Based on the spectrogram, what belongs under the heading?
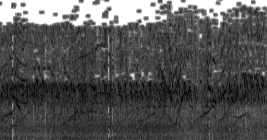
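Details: Many grackles calling together at a gathering spot in McAllen, Texas, a constant, crowded din of high squeals, rising whistles and chatter layered thickly over low traffic-like noise.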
